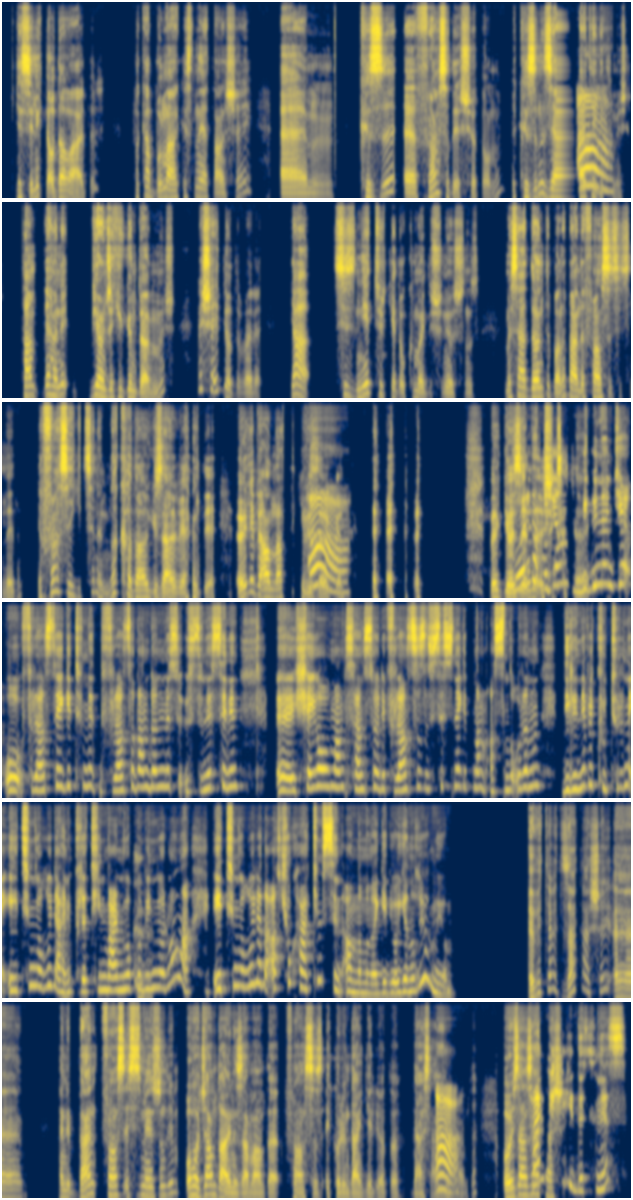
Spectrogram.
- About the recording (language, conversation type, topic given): Turkish, podcast, Beklenmedik bir karşılaşmanın hayatını değiştirdiği zamanı anlatır mısın?
- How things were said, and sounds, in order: other background noise; laughing while speaking: "bir yer. diye"; chuckle; laughing while speaking: "Evet"; tapping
